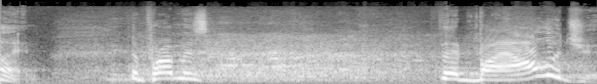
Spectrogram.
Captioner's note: laughter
